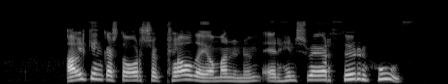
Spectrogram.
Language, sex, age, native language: Icelandic, male, 20-29, Icelandic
